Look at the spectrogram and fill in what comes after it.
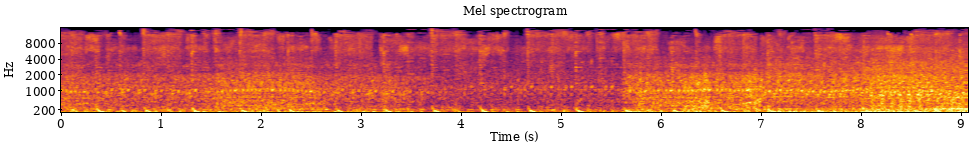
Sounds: music, musical instrument

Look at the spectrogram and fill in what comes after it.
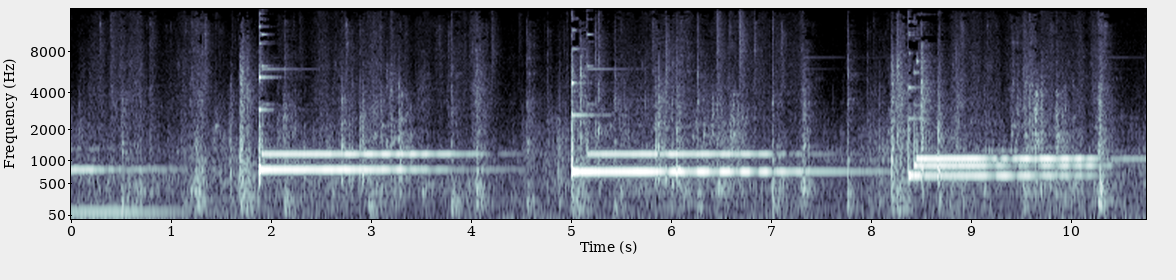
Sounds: playing glockenspiel

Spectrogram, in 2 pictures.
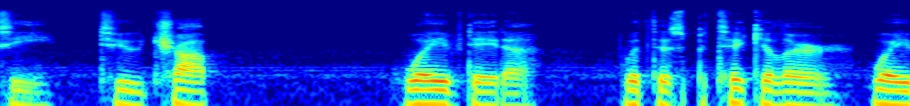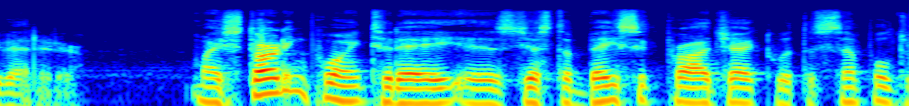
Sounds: speech

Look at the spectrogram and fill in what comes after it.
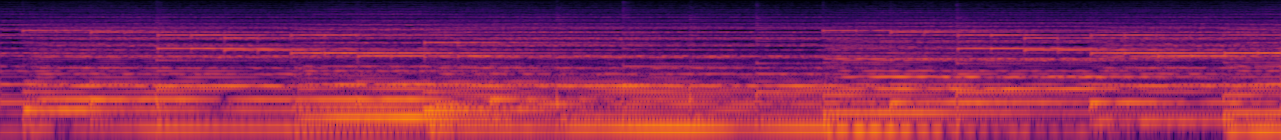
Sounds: music, sound effect

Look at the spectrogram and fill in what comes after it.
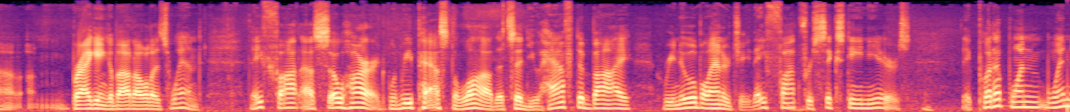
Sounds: speech

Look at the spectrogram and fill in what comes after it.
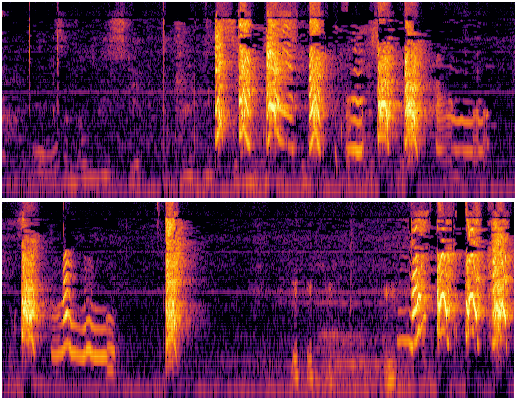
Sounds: yip, bark, speech, domestic animals, animal, whimper (dog), dog

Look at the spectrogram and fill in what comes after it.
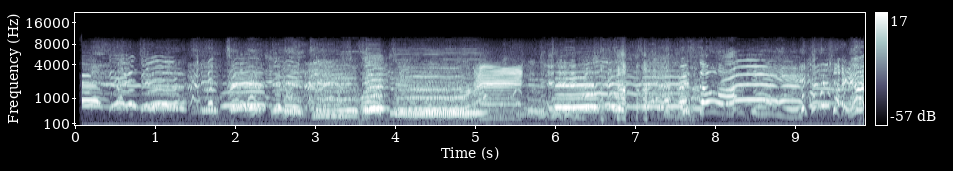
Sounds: female singing, speech

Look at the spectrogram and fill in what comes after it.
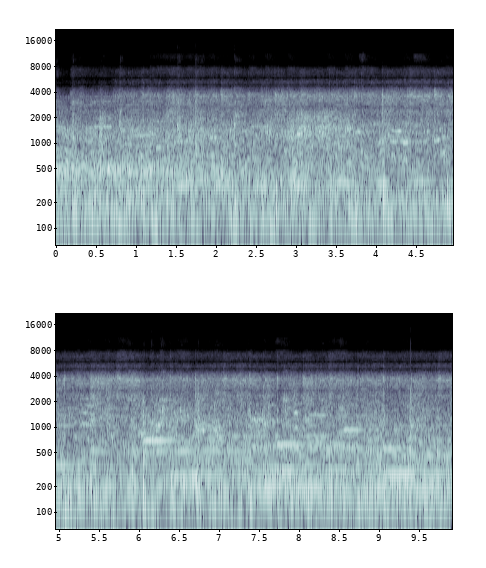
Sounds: music

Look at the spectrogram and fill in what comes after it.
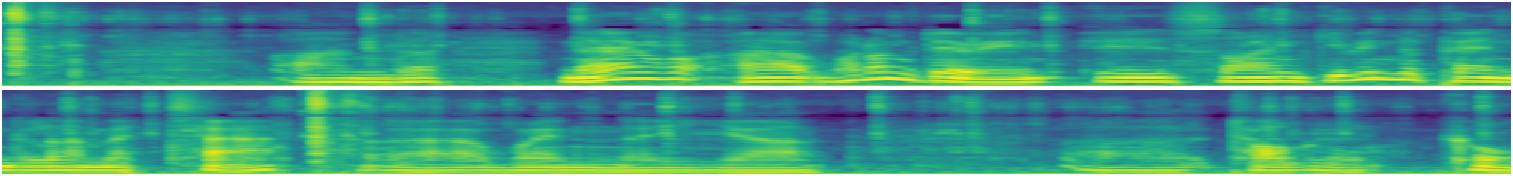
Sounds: speech, tick-tock, tick

